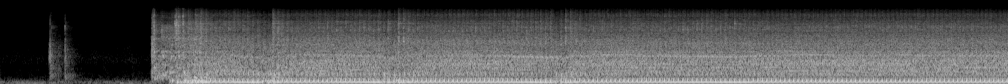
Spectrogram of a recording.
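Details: John Deere S100 riding mower with 17.5hp Briggs & Stratton Intek, started after annual service (oil change, new fuel filter, spark plug, air filter): cranks briefly, catches at once, settles into a smooth steady run with no misses or knocks; normal running.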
